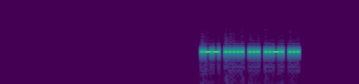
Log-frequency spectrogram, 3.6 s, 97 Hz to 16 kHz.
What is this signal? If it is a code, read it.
Morse code, heard as a keyed tone, about 57 wpm, 700 Hz. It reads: W5SFS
